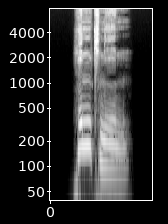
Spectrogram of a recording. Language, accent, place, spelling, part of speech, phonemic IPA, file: German, Germany, Berlin, hinknien, verb, /ˈhɪnˌkniːən/, De-hinknien.ogg
- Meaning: to kneel down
